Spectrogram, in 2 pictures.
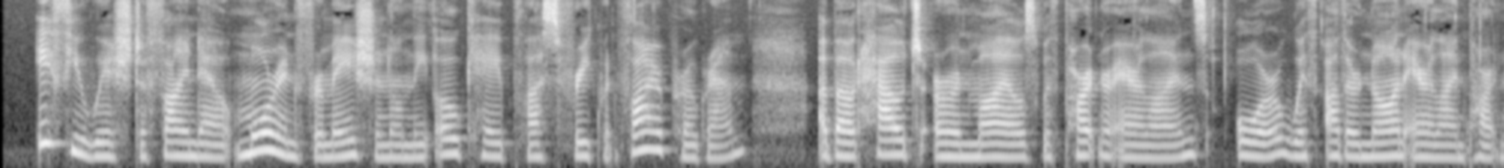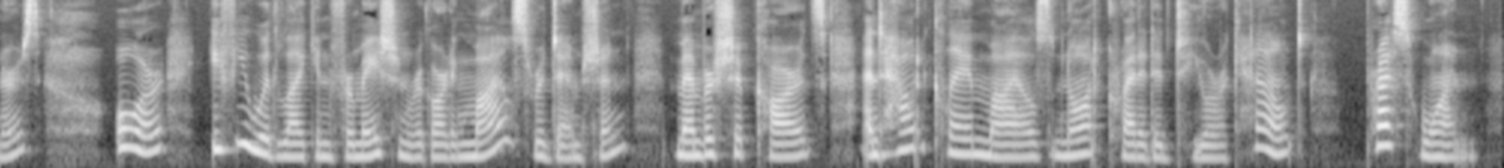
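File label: Female English ivr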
